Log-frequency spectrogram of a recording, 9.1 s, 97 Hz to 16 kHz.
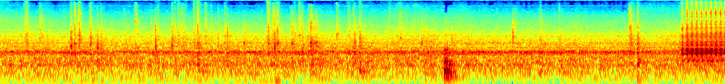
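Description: Keys of a Commodore 64C keyboard clicking as a command is typed. Near the end a Commodore 1541 floppy drive starts formatting a disk with a loud, rapid, even rattle, the drive head knocking against its stop at the start of the format.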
